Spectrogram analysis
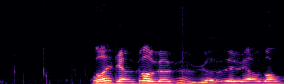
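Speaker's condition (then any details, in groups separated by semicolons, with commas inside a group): Cerebral palsy; electric wheelchair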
